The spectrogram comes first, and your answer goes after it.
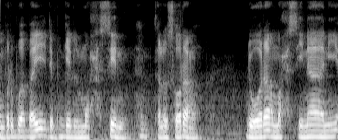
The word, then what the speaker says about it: Muhsin: Sebut dia ni muhsin kan. M u h s i n. Sebab dalam bahasa Arab kita tulis mim ha sin nun kan.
